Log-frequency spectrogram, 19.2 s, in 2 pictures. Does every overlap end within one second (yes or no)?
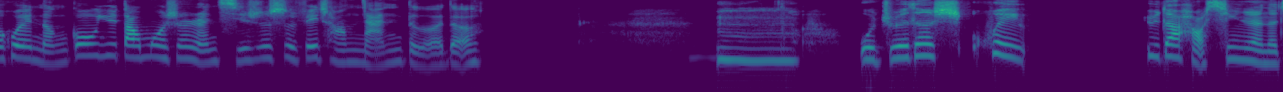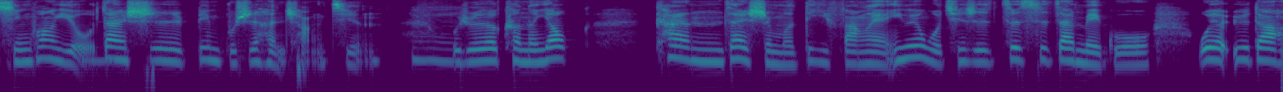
yes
